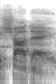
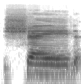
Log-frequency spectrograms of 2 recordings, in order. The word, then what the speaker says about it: Sade: For those of you not in on the joke, we say Sade. We do know it's pronounced shade, but it's just a thing.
